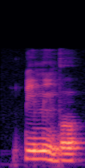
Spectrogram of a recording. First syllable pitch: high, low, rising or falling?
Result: high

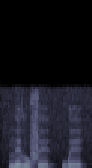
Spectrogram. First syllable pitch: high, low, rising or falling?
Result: low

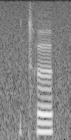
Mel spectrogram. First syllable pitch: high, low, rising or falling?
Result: low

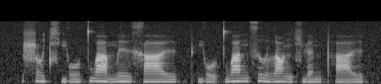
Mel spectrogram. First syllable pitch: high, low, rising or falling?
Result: falling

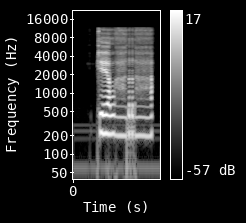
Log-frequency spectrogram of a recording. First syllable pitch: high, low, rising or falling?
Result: high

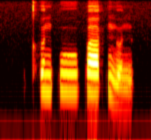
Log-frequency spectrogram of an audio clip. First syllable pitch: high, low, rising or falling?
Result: high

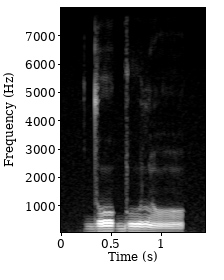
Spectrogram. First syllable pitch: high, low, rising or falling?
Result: high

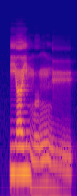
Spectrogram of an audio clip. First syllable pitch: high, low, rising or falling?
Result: high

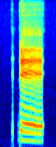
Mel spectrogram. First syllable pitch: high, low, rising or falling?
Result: low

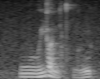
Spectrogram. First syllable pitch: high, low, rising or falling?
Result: rising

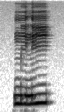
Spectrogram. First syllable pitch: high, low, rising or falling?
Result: low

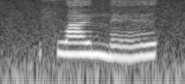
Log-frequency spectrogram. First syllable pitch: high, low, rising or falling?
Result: high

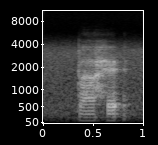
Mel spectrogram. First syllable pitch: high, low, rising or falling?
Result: high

